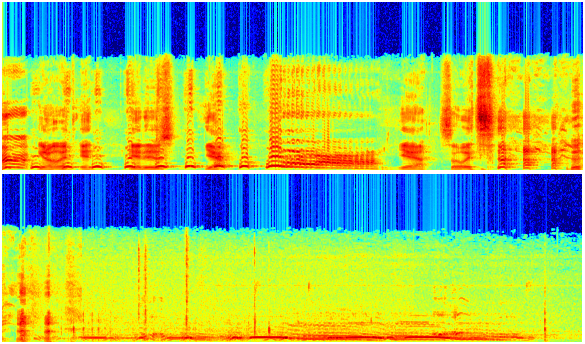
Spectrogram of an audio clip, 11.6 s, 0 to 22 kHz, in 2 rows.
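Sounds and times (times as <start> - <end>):
group of barred owls caterwauling with hoots, cackles and wails: 0.0 - 3.8, 6.2 - 11.2
speech: 0.4 - 2.5, 3.8 - 6.5
laughter: 4.8 - 6.7.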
